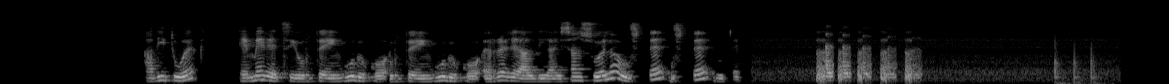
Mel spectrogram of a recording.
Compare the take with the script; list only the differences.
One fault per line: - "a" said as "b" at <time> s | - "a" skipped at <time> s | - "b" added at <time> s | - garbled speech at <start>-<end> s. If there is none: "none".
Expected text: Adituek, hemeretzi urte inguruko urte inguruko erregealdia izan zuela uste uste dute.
none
